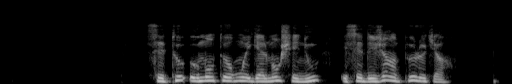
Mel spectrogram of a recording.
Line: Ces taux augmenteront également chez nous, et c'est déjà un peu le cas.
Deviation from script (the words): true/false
false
